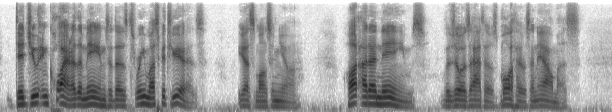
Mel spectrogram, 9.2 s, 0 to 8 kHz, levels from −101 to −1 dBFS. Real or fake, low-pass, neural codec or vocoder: fake; 7.2 kHz; codec, 24 kHz, 0.9 kbps, WavTokenizer, medium speech release version 2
